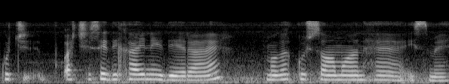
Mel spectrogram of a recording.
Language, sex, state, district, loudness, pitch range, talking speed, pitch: Hindi, female, Punjab, Kapurthala, -17 LUFS, 205-235 Hz, 175 wpm, 215 Hz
